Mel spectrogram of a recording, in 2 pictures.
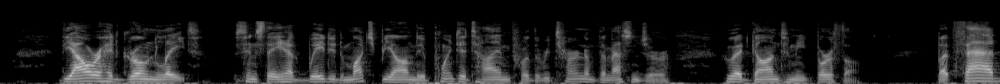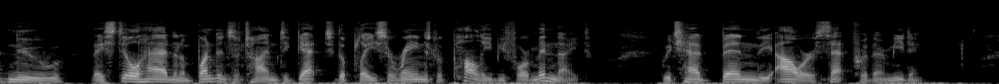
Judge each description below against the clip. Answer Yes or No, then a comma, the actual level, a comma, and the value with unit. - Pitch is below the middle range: Yes, low, 110 Hz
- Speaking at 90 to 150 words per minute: No, average, 165 wpm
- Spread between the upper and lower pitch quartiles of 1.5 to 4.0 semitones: Yes, average, 3.7 semitones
